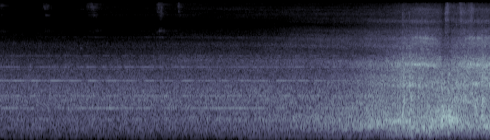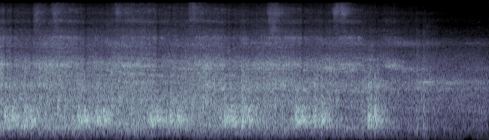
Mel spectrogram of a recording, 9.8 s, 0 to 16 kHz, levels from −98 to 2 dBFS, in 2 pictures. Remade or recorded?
recorded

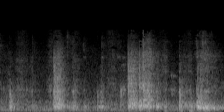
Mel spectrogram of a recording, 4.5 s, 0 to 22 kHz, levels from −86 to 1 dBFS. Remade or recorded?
recorded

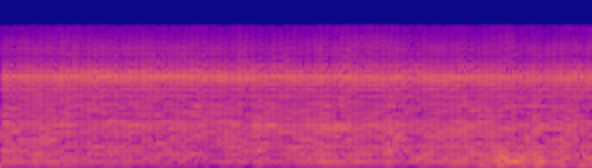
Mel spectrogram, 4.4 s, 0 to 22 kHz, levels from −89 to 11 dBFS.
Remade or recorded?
remade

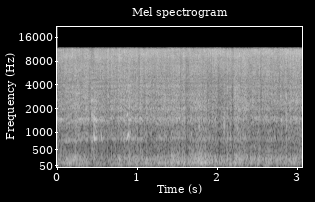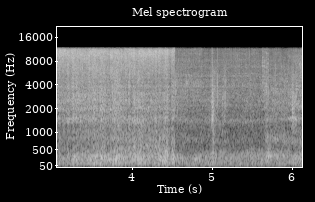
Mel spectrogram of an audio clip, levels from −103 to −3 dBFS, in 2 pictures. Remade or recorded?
recorded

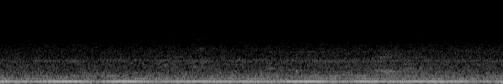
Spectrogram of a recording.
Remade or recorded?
recorded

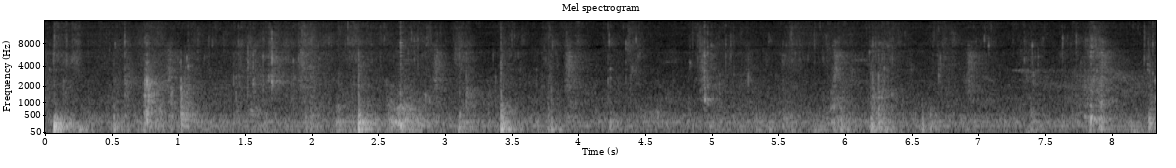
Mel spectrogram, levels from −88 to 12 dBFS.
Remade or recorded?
remade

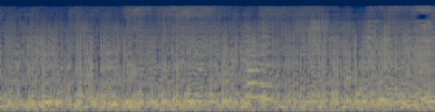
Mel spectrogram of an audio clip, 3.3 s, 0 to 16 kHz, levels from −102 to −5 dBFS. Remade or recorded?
remade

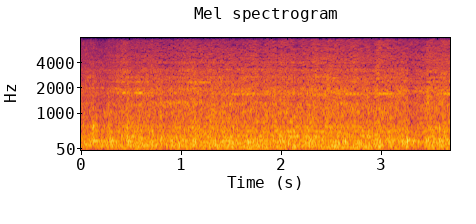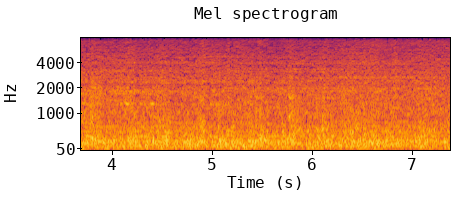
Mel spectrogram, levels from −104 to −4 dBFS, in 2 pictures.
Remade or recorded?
remade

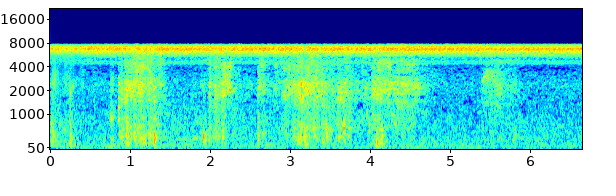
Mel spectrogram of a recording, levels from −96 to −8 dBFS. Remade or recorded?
remade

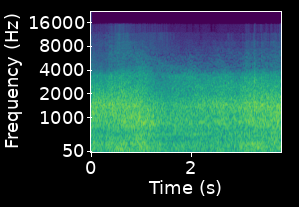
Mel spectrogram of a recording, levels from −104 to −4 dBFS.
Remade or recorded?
remade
